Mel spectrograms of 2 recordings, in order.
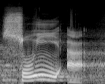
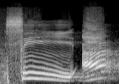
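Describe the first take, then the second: First: The first vowel is mixed with a u sound. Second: The first vowel is a plain i sound. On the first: This is the reading of another transmission. "dengan huruf far'inya ini dibacanya sui'a" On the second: This is the usual reading. "Kita baca si'a"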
